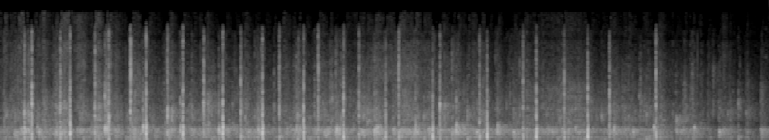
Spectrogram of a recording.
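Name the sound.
audience applause for a speaker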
